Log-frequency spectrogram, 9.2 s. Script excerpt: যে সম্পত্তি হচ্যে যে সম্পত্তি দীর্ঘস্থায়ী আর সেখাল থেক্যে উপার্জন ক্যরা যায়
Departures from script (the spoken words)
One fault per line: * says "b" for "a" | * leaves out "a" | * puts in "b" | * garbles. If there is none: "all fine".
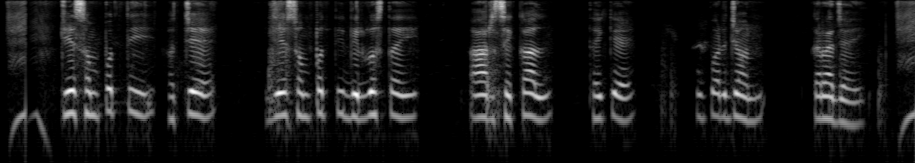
all fine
